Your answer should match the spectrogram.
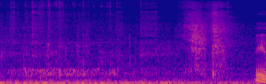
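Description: Low steady hum of workshop background noise.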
